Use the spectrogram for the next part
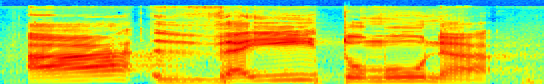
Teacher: ذال پر زبان نکالا، زبان نکال کے اس کو نرمی کے ساتھ پڑھا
